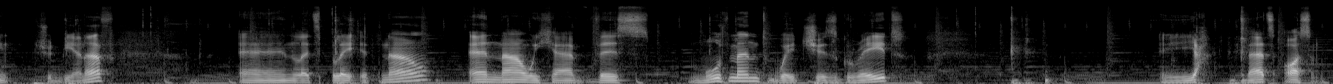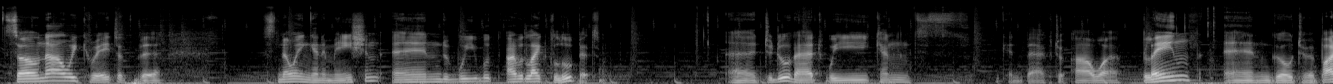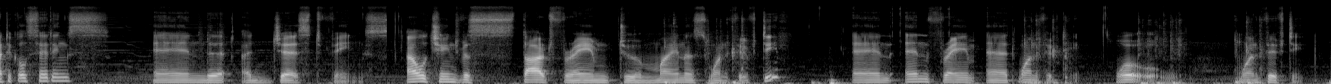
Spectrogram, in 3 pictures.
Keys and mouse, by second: 3.0 click, 3.7 space, 8.3 space, 9.9 click, 10.4 space, 12.6 space, 25.5 click, 30.5-35.8 drag, 36.2-39.9 drag, 38.3 BackSpace, 38.5 BackSpace.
